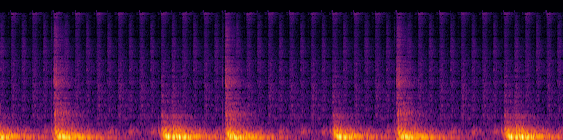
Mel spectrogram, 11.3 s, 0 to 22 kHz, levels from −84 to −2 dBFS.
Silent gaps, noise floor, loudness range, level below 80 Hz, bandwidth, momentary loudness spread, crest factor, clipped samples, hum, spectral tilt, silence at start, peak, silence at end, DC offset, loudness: none; -46 dBFS; 4 LU; -22 dBFS; 16.5 kHz; 23 LU; 18 dB; under 0.1%; none; -7.5 dB/octave; 0 s; -2 dBFS; 0 s; under 0.1%; -21 LUFS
